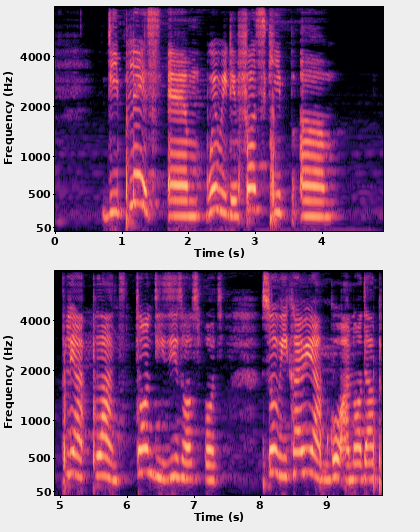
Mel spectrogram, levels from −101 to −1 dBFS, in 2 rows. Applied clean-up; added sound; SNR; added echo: classical method WPE with log-MMSE.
